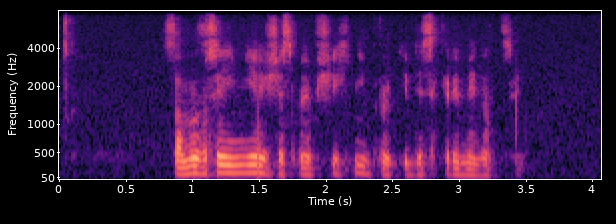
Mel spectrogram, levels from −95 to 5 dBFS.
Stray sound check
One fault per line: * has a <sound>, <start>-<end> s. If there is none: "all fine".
all fine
